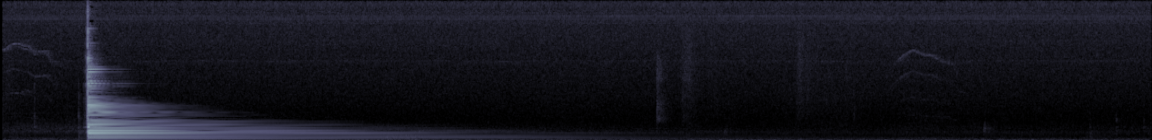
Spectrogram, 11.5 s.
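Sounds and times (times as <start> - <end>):
guqin: 0.8 - 5.9.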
